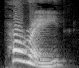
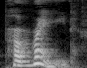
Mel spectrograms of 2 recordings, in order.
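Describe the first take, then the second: First: The stress is on the first syllable. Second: The stress is on the second syllable. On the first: The speaker calls it wrong. "parade 아니고" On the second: The speaker calls it right. "강세가 앞쪽이 아니라 뒤쪽에 들어가요"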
